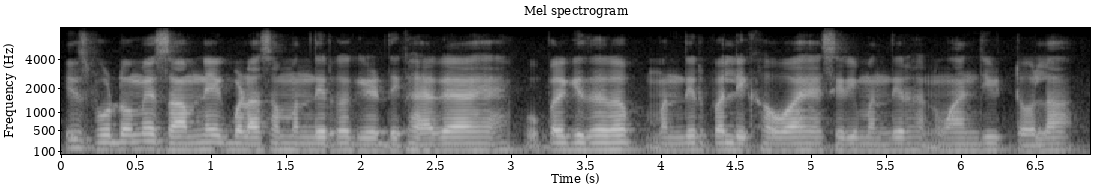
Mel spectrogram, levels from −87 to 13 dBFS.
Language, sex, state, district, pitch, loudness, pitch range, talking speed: Hindi, male, Uttar Pradesh, Shamli, 115 Hz, -19 LUFS, 115-125 Hz, 225 wpm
